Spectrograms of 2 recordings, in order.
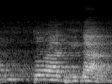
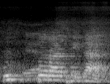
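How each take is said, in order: The two takes are said the same way.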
